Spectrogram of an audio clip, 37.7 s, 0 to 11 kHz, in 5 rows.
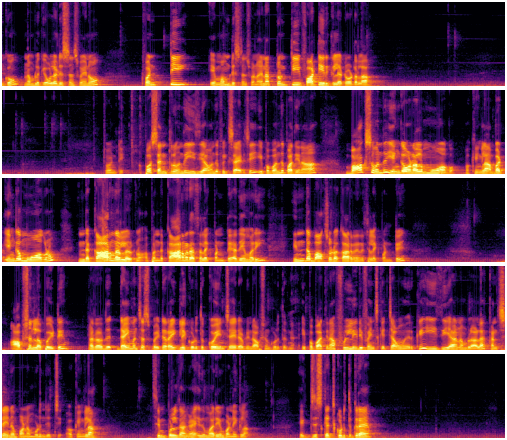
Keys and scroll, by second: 0.5 Escape, 8.9-9.8 typing, 10.1 Return, 30.9 Escape, 31.2 Escape, 31.5 Escape.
